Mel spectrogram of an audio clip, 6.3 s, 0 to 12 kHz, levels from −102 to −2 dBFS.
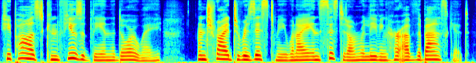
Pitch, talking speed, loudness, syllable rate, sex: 190 Hz, 190 wpm, -17 LUFS, 5.4 syllables/s, female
